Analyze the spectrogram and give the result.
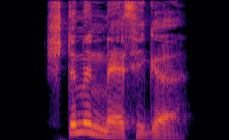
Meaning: inflection of stimmenmäßig: 1. strong/mixed nominative/accusative feminine singular 2. strong nominative/accusative plural 3. weak nominative all-gender singular
- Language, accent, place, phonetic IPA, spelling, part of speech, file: German, Germany, Berlin, [ˈʃtɪmənˌmɛːsɪɡə], stimmenmäßige, adjective, De-stimmenmäßige.ogg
